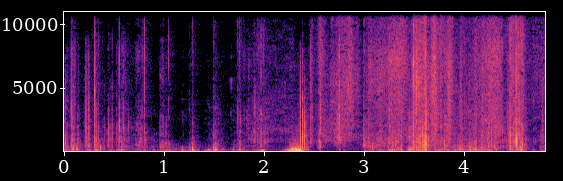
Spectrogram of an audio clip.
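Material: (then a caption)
Faux leather. Long nails tap and scratch the surface of a small, hand-sized, colorfully printed faux leather toy ball that seems to be stuffed. Soft, dull taps and crinkly scratches build to a louder thump midway, then give way to a steadier, brighter scratching that fades back to light taps.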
